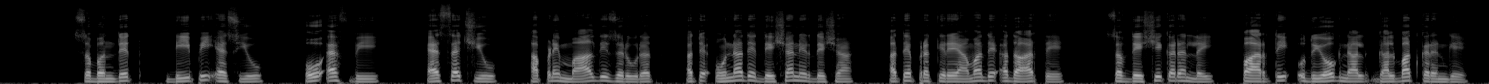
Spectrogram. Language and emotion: Punjabi, neutral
